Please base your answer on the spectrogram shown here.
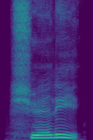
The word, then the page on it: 学历: xué lì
